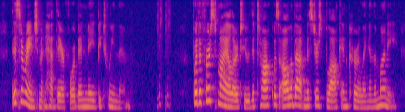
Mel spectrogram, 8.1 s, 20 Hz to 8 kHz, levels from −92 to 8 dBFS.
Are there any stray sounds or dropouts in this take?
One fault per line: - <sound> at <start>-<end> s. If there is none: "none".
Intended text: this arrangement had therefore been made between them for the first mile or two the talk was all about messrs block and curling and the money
- laugh at 3.1-3.4 s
